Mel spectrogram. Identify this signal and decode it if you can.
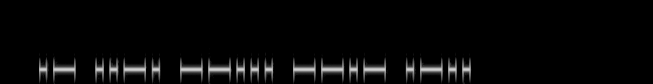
Morse code, heard as a keyed tone, about 17 wpm, 700 Hz. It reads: AF7QL
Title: USA Call Signs - 5 Characters - 17wpm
